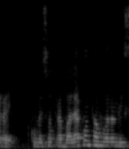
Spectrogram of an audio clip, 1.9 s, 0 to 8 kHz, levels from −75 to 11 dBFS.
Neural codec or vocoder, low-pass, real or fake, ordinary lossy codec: codec, 16 kHz, 6 kbps, DAC; none; fake; none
